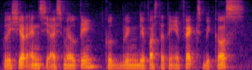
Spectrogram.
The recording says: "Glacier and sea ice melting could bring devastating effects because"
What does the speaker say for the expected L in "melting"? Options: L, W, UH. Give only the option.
L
